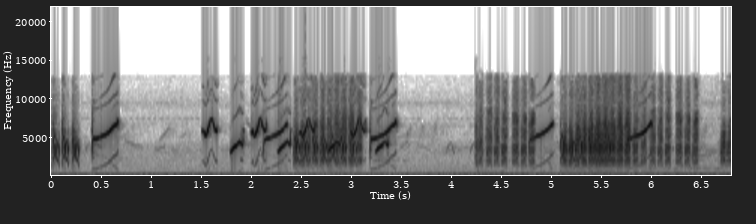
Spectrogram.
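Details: Cinereous tit sound used to lure other birds: scattered thin upslurred whistles over long harsh buzzy hissing bursts, with several quiet gaps.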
